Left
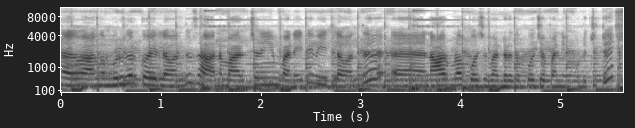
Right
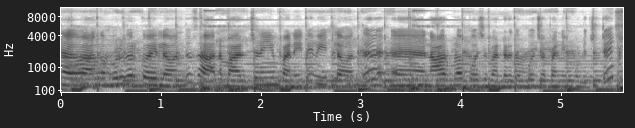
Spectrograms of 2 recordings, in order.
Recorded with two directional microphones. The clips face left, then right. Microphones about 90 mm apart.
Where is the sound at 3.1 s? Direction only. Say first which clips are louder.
Left 2 dB; 35° left (ahead or behind).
